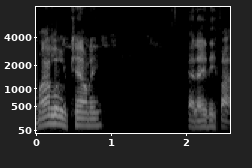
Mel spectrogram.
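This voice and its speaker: A man speaks in a dark, mellow tone with ordinary pitch variation, recorded with a dry, close sound and no echo. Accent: Appalachian. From Appalachian Tennessee, USA. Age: old. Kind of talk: casual talk to camera.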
